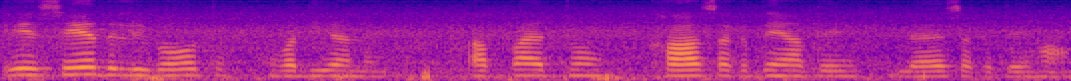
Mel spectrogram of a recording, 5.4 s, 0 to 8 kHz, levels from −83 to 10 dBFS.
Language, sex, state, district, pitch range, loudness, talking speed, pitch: Punjabi, male, Punjab, Fazilka, 195-220 Hz, -20 LUFS, 170 wpm, 210 Hz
